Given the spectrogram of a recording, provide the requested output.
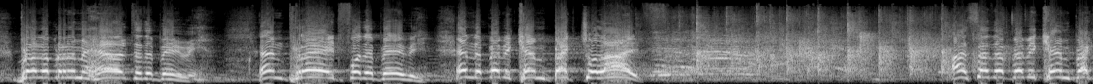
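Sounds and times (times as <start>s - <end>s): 
speech: 0.1s - 7.2s, 9.5s - 10.9s
audience clapping hands: 6.6s - 10.4s.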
